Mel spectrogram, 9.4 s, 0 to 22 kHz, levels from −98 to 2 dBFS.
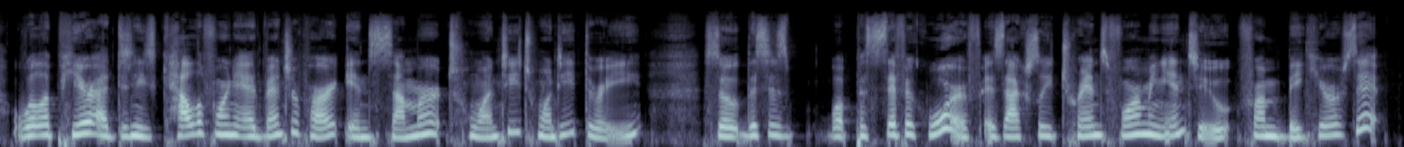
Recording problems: none

